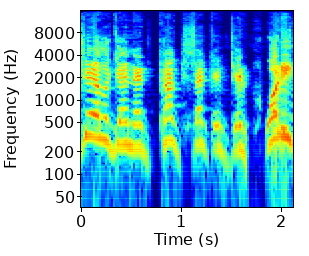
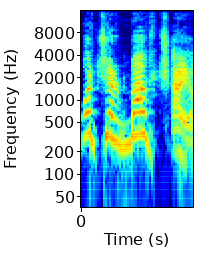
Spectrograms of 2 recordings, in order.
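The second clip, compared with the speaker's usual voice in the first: put-on voice of an older Indian woman. Retelling a call where an older lady scolded them; imitating an older lady. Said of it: "And she goes".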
